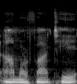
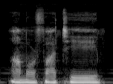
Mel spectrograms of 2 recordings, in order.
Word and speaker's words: amor fati: exactly how it's pronounced I have heard it pronounced in many different ways amorfati and so on but amorfati is how uh it just sort of rolls off the tongue for me so that's how I pronounce it you can pronounce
